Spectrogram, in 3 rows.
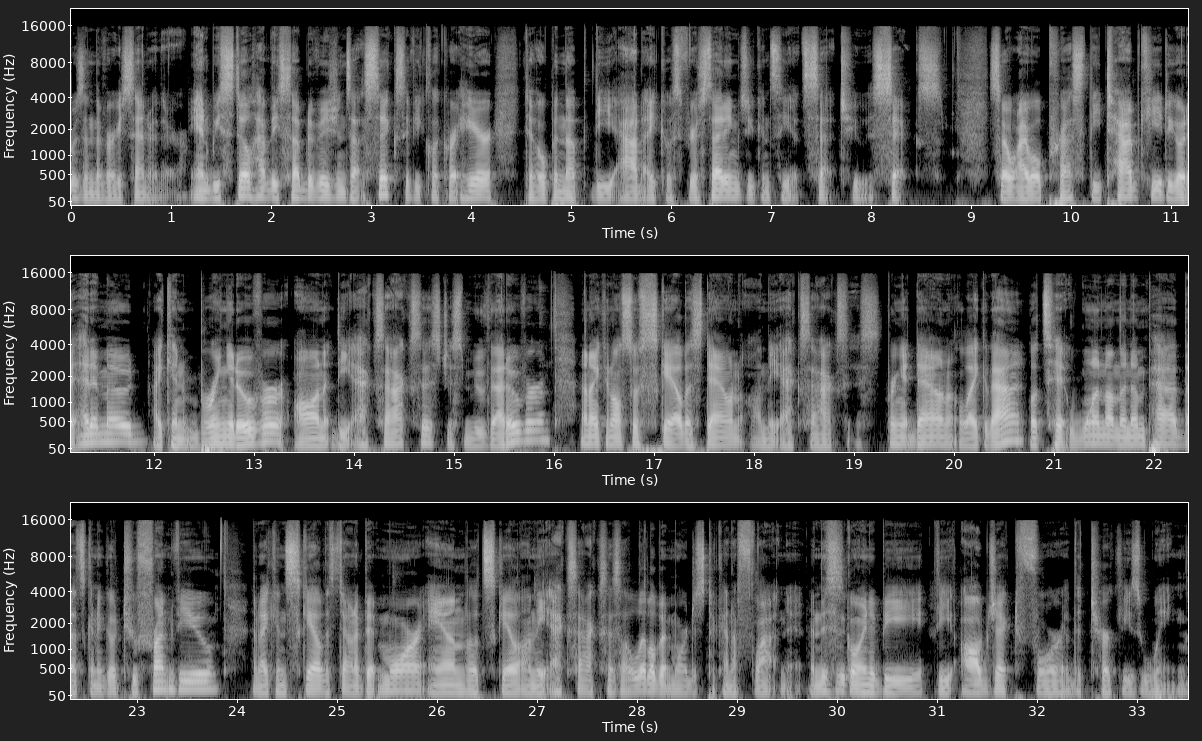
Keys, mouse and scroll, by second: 10.2 Tab, 12.3 g, 15.4 shift+middle click, 16.1-16.5 scroll up 1, 16.5 s, 22.2 KP_1, 24.1 s, 25.3 s, 29.6 s, 29.8 g, 30.9 s, 31.3 g, 32.4 s, 32.8 g.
